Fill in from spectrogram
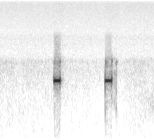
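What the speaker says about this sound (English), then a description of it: "Okay, I'll set my timer." Timer being set at a committee meeting, giving two short, clear electronic beeps about half a second apart, faint and alone in silence.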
